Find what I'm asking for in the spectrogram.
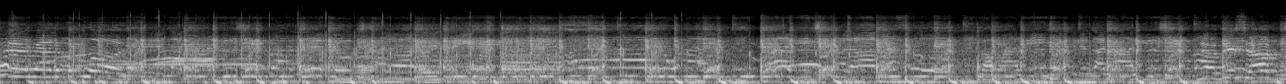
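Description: Crowd clapping and cheering fills a busy Fiji Day fashion show in Sydney, a dense, steady wash of applause and whoops with music and voices running underneath throughout.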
